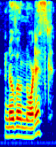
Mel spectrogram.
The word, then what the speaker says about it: Novo Nordisk: lost drug who's called I think it's pronounced Novo Nordic Nordisk Novo Nordisk maybe that's how you pronounce it that's the company who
